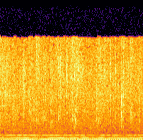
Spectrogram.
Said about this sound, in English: So the rain starts to come down a little bit. There's less and less rain. It's subsiding even more. And it goes almost down to a drizzle. And suddenly, the rain stops.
